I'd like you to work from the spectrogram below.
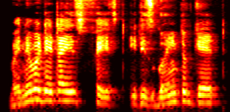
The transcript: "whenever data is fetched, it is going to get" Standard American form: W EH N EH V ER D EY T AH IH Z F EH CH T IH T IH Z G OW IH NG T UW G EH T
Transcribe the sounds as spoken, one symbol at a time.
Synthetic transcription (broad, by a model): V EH N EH V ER D EY T AH IH Z F EH S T IH T IH Z G OW IH NG T UW G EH T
